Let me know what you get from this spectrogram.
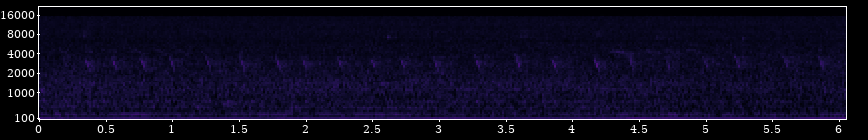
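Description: A small bird repeating a short high chirp in a fast, even series, about four notes a second. A steady low hum runs underneath.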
